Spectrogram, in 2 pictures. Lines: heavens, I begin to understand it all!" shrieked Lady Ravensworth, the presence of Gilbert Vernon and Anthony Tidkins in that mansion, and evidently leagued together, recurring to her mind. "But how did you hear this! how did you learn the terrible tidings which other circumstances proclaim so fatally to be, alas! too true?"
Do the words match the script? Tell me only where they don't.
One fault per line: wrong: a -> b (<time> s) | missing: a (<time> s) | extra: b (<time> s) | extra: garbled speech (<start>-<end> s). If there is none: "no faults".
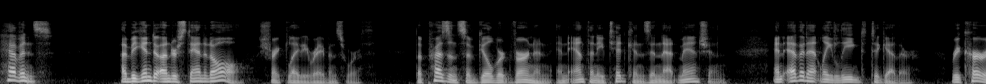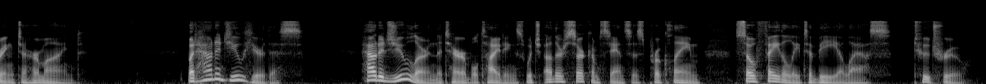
no faults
